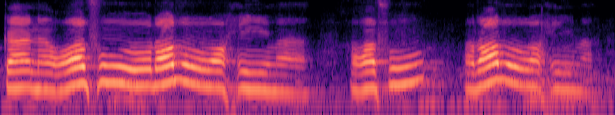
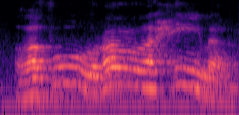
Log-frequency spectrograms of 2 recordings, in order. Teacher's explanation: غین کو بھی پر کریں گے تفخیم، اور را کو بھی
